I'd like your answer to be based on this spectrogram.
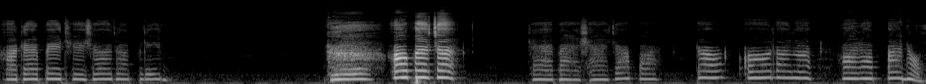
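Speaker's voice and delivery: put-on very high, slow babbling toddler; baby babble. Baby Lucia babbling an idea, very high.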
